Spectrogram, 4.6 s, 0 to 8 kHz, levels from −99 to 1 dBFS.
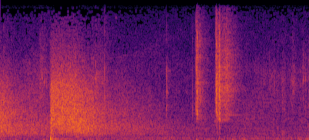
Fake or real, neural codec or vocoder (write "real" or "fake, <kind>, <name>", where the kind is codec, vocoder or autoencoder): real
